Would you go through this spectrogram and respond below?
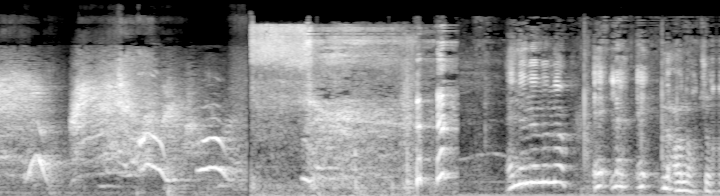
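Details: Domestic cat giving several short arched meows in quick succession, then a few more after a burst of noise, over people talking and laughing indoors.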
